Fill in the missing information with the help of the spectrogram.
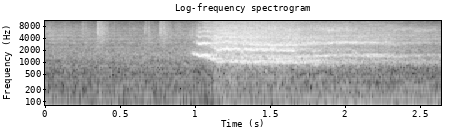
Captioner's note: tires squealing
